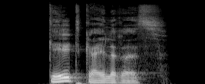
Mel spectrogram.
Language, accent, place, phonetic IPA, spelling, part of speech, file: German, Germany, Berlin, [ˈɡɛltˌɡaɪ̯ləʁəs], geldgeileres, adjective, De-geldgeileres.ogg
- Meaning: strong/mixed nominative/accusative neuter singular comparative degree of geldgeil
